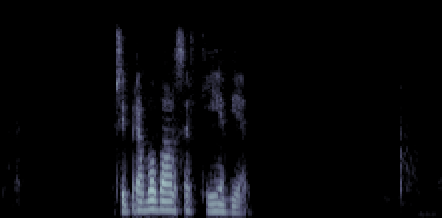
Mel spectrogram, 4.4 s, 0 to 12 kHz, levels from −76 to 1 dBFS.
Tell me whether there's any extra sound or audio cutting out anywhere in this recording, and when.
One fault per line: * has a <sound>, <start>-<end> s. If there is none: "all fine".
all fine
